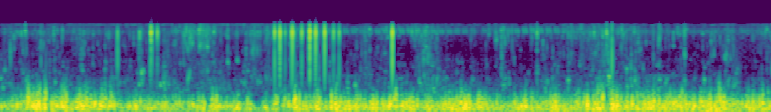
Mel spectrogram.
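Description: Small wooden boat on open water: water lapping and splashing against the hull under a low wind rumble on the microphone, with a quick run of light clicks about three seconds in.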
